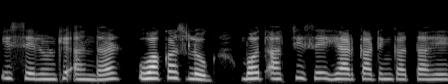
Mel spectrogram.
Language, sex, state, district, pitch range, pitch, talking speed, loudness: Hindi, female, Bihar, Begusarai, 235-275 Hz, 250 Hz, 175 wpm, -22 LUFS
